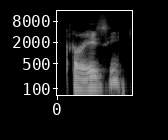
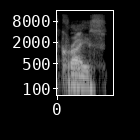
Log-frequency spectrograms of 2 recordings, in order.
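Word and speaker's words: Kryze: remember how it's pronounced crazy crazy I remember that's beaches be crazy is that the was that the pun yeah okay I said beaches according to Google it's Christ Christ oh boy definitely doesn't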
